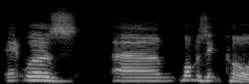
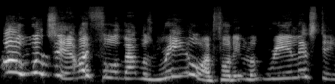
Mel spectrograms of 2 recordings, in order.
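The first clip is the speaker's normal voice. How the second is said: mock innocent friend; 8 semitones higher than usual. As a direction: play the gullible mate who swallowed it. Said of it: "And he was going".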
